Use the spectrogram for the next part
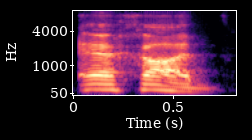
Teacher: right before you get the vowel there's just a tiny bit of a break as you open up your throat to make the sound that's the sound of the aleph so this aleph is kind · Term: tiny glottal stop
